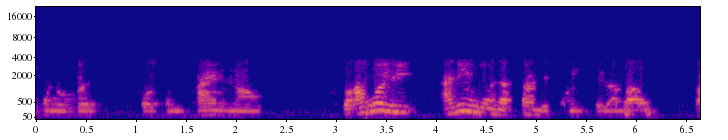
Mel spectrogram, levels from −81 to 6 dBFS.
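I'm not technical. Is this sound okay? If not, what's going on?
No. Speex codec damage runs through the whole clip: this older internet-calling speech format squeezes the voice into very little data, so it can't carry the fine detail of each sound. The speech comes out noisy and hoarse.

VoIP packet loss concealed by the speech codec happens twice, from 0.34 to 0.44 s and from 3.25 to 3.34 s. Bits of the call, about 80 and 40 ms long, never arrived. The decoder filled each gap by stretching the last sound it had, giving a brief buzzy or smeared patch that fades.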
